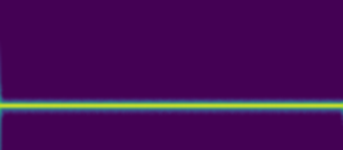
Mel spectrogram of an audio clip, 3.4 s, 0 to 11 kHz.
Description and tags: Testtone1000hz
A testtone beep used when sensoring out bad language in films.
